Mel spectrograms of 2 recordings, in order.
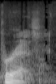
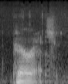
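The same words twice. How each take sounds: First: The first syllable does not sound like 'pear'. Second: The first syllable sounds like the word 'pear'. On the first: The speaker calls it wrong. "I pronounced it Perez, which is not right" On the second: The speaker calls it right. "like the fruit pear"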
